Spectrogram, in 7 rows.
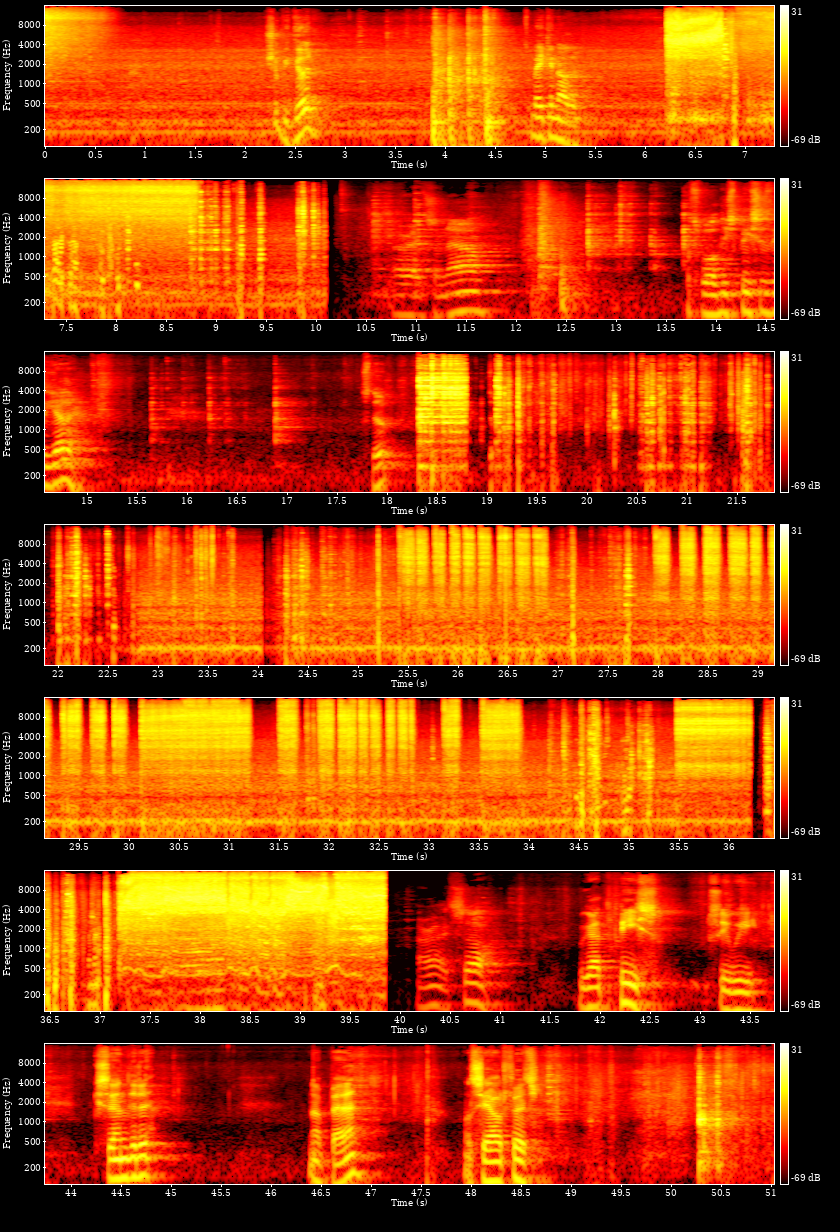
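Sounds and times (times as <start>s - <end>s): welder hum: 0.0s - 0.8s, 6.2s - 9.0s, 22.8s - 36.3s, 37.2s - 39.9s
welding arc crackling: 6.2s - 8.8s, 25.3s - 27.0s, 27.7s - 34.0s
angle grinder on steel: 22.8s - 36.3s, 37.2s - 39.9s.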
